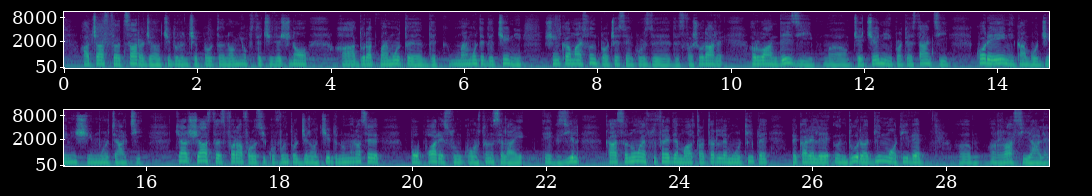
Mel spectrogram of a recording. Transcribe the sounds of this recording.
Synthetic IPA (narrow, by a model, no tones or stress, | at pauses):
at͡ʃast̪ət̪saɾəd͡ʒe̞no̞t͡ʃid̪ulɨnt͡ʃe̞put̪ɨno̞mijeopsut̪et͡ʃinze̞t͡ʃʃino̞wə | ad̪uɾat̪majmult̪emajmult̪e̞d̪e̞t͡ʃe̞nij | ʃiɨŋkəmajsunt̪̚pɾo̞t͡ʃe̞se̞ɨŋkursd̪e̞d̪e̞sfəʃuɾaɾe̞ | ruand̪e̞zi | t͡ʃet͡ʃe̞nijpɾo̞t̪e̞st̪ant̪si | ko̞ɾe̞jenikambod͡ʒeniʃimult̪sʲalt̪si | kʲarʃiast̪əzʲfəɾəafo̞lo̞sikuvɨnt̪uld͡ʒe̞no̞t͡ʃid̪nume̞ɾeoase̞ | po̞poaɾe̞sunt̪̚ko̞nst̪ɾɨnse̞la | eɡzil | kasənumajsufe̞ɾe̞d̪e̞malt̪ɾat̪əɾile̞mult̪iple̞ | pe̞kaɾe̞le̞ʔɨnd̪uɾəd̪inmo̞t̪ive̞ | rasiale̞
